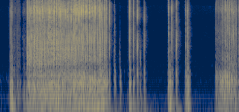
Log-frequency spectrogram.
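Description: Long nails scratch a round, flat, dark woven plastic placemat, making a broad, raspy, noisy scrape. A short rub is followed by a long, steady, full-band scratch, then several quick bursts of scraping with brief silences between them. A final sustained scratch ends the clip.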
